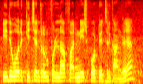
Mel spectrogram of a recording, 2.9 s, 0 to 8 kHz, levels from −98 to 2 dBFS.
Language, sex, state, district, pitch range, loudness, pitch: Tamil, male, Tamil Nadu, Chennai, 130-145 Hz, -15 LUFS, 140 Hz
